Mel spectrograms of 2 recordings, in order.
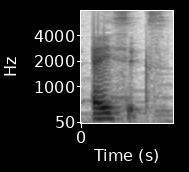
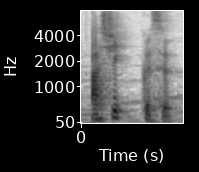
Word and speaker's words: ASICS: confused the most because native english speakers pronounce it asics but in japan we say ashikusu basics is derived from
